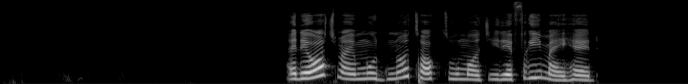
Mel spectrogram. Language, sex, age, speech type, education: Nigerian Pidgin, female, 30-45, spontaneous, tertiary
